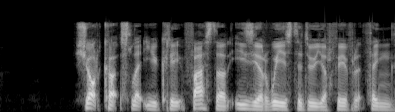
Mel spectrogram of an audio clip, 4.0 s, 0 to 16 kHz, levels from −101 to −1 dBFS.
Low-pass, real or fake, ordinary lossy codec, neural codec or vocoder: 7.2 kHz; real; AAC, 64 kbps; none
